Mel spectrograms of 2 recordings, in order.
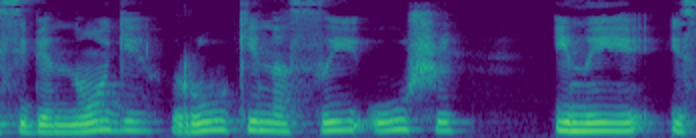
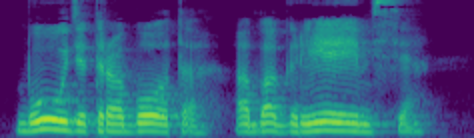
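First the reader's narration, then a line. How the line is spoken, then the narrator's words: Deep voice, coughing. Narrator (Russian): отвечал другой басом, покашливая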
